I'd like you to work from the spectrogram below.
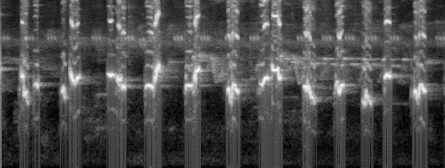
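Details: Yellow-vented bulbul in a fighting mood, in a lure recording meant to provoke rival birds: harsh, chirpy notes near the middle of the range, in bursts of two to three, roughly ten bursts in under five seconds.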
